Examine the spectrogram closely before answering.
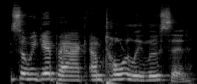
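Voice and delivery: usual speaking voice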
